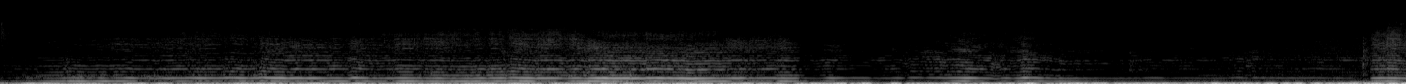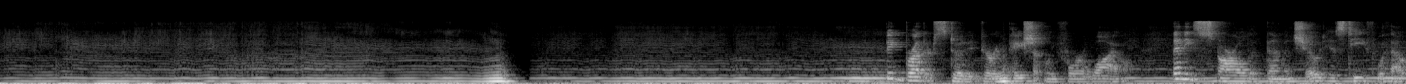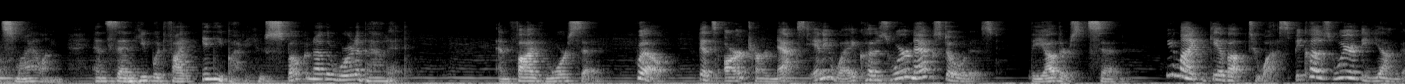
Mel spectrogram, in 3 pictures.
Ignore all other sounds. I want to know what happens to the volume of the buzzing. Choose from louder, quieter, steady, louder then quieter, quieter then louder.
louder then quieter.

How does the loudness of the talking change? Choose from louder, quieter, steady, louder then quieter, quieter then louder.
steady.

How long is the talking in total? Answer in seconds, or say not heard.
18 s.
